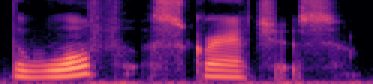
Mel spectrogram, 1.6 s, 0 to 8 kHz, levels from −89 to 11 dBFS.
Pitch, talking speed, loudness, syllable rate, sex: 195 Hz, 115 wpm, -17 LUFS, 3.2 syllables/s, female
